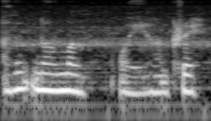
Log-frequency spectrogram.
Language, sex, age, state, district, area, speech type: Manipuri, female, 30-45, Manipur, Senapati, rural, spontaneous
